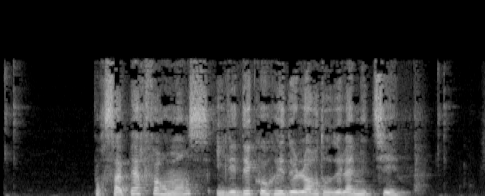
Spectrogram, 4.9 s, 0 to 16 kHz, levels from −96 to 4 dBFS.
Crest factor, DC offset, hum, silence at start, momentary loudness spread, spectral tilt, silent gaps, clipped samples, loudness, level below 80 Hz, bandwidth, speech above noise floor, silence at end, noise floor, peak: 18 dB; under 0.1%; none; 0.95 s; 6 LU; -4 dB/octave; none; under 0.1%; -20 LUFS; -62 dBFS; 11.5 kHz; 52 dB; 0.7 s; -72 dBFS; -4 dBFS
